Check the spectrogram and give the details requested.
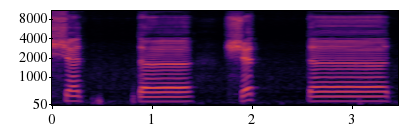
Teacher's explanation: ta tu 2 harakat kerana mad asli huruf alif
